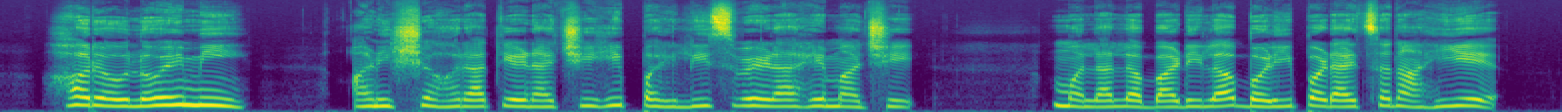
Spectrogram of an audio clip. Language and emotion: Marathi, fearful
